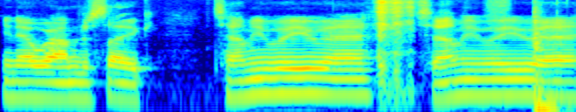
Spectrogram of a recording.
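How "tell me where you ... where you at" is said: effortless delivery, much quieter. Describing the sound they go for on a hook, quiet effortless delivery. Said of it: "quiet, like effortless sound".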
